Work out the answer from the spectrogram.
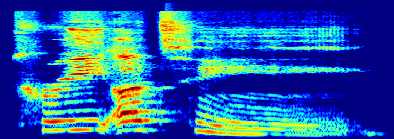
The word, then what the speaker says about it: creatine: Doctors and nurses, they all say the pronunciation is creatine. And creatinine is pronounced creatinine.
